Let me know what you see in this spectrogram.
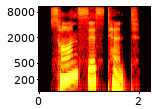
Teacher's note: Stress on the second syllable.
